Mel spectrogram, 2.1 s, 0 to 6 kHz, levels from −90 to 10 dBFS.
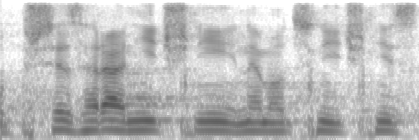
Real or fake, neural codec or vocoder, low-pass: real; none; 5.4 kHz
